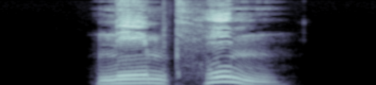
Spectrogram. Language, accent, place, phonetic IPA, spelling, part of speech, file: German, Germany, Berlin, [ˌneːmt ˈhɪn], nehmt hin, verb, De-nehmt hin.ogg
- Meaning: inflection of hinnehmen: 1. second-person plural present 2. plural imperative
